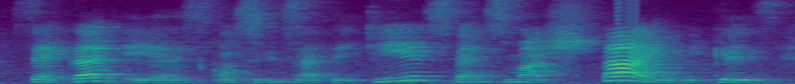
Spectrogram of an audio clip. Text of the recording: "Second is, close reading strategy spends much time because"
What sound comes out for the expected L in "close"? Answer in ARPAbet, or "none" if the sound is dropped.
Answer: none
